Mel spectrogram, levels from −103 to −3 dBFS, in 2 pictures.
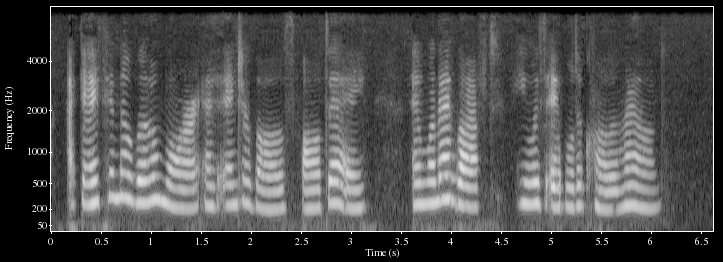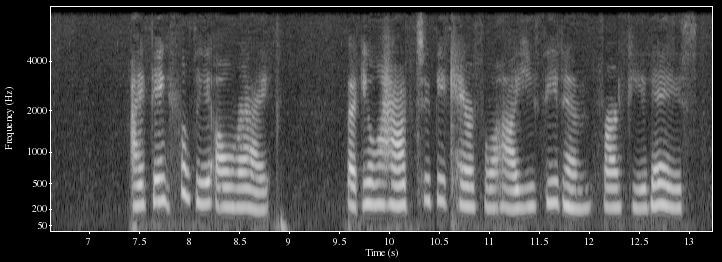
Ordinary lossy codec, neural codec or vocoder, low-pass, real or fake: AAC, 48 kbps; codec, 24 kHz, 0.9 kbps, WavTokenizer, medium music audio release; 7.2 kHz; fake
